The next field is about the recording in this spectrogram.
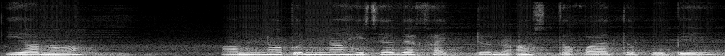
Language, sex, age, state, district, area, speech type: Assamese, female, 45-60, Assam, Darrang, rural, spontaneous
